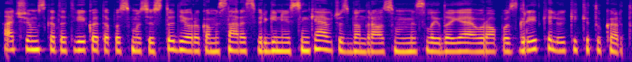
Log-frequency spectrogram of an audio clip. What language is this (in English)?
Lithuanian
